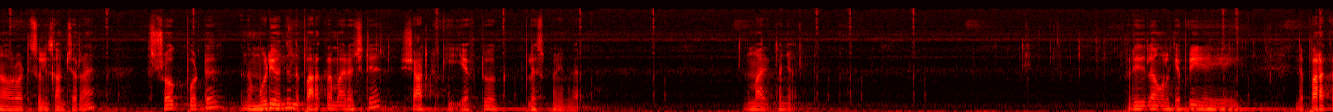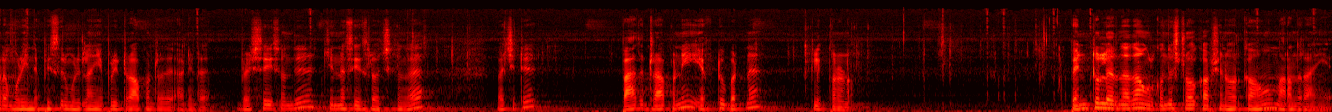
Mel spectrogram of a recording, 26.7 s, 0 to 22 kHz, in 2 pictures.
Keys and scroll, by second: 3.2 F2, 7.7 F2, 10.2 ctrl+-, 10.8 ctrl+0, 11.5 ctrl+=, 12.2 ctrl+space, 12.9 ctrl+space, 14.4 F2, 16.2 F2, 17.3 ctrl+z, 20.1 ctrl+z, 22.1 Escape, 23.0 ctrl+=, 23.1 ctrl+space, 23.8 ctrl+space, 26.1 F2.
